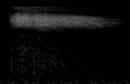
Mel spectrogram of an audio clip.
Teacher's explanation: T ends a word, and sometimes when it's in the middle of a word, then rather than having a plosive T sound, Plosive. a Scouser might make it fricative, which means it vibrates like this. Tss. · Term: fricative T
